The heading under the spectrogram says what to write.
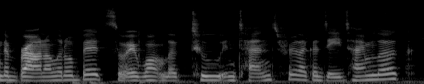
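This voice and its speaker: Her intonation is a flat monotone at a medium pitch for a woman. The recording is very clean, with a silent background. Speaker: beauty vlogger. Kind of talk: makeup tutorial voiceover. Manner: casual.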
